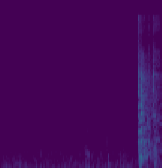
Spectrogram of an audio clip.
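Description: Near silence, then near the end a sudden rustle and tap as a hand lands on and slides over tarot cards spread on a table.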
